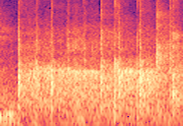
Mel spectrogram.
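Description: Applause: hands clapping fast and densely, starting about a quarter second in.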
